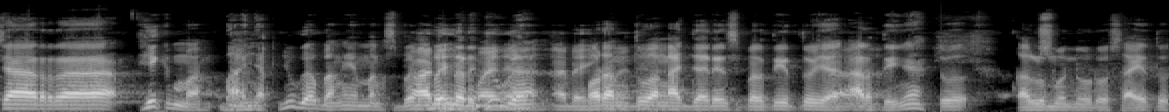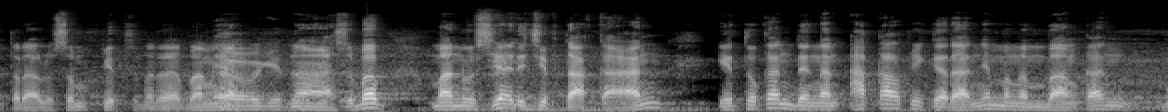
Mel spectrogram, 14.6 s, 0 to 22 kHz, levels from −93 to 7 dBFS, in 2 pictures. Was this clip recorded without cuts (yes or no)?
no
